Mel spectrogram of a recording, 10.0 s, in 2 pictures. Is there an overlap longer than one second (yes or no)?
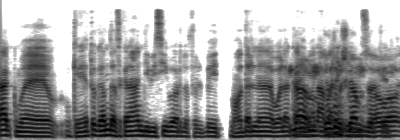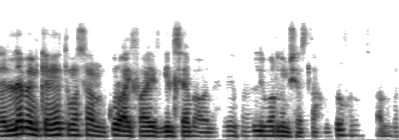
yes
